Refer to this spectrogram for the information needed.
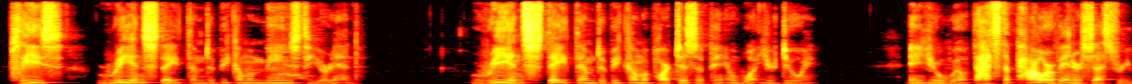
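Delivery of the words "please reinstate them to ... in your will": hushed intercession; pleading prayer. Acted. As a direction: plead quietly on behalf of the people. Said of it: "begs God".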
